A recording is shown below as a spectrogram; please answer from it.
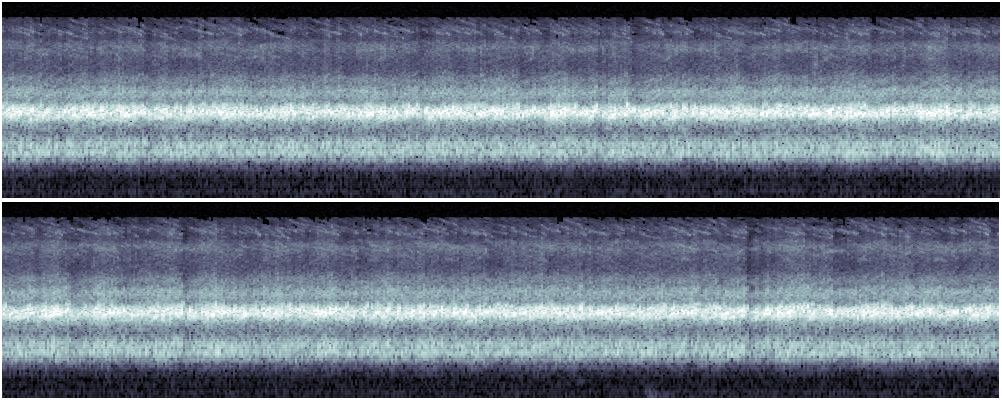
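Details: Many frogs singing at a pond in a horse pasture, captured on a Zoom recorder: a dense, unbroken chorus with two steady bright bands of trilling, one mid-pitched and one higher, holding at even loudness throughout.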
